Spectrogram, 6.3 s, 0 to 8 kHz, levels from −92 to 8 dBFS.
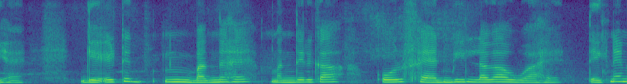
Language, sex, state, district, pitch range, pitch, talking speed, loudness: Hindi, female, Rajasthan, Jaipur, 200-230 Hz, 220 Hz, 135 wpm, -17 LUFS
